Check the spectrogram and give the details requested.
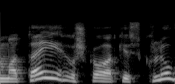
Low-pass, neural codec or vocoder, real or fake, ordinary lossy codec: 7.2 kHz; codec, 16 kHz, 2 kbps, X-Codec, HuBERT features, trained on LibriSpeech; fake; AAC, 48 kbps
